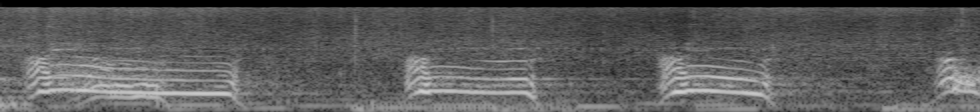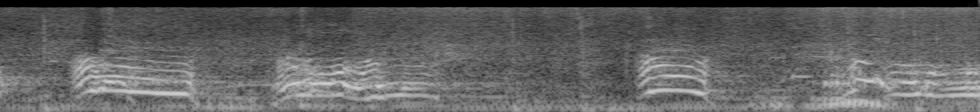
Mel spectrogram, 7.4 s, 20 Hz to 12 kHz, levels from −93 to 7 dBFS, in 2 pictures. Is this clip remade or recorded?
recorded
